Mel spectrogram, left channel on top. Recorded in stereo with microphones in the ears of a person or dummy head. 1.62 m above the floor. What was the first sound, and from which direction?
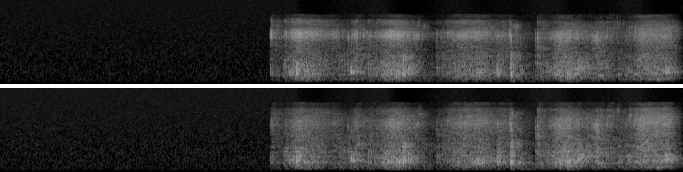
Footsteps, 35° left (ahead or behind).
